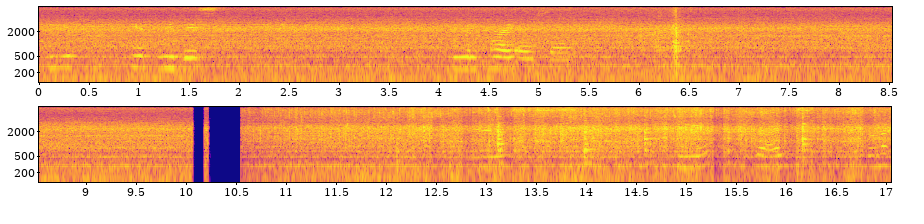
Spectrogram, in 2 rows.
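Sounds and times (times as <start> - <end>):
chicken sizzling in hot oil: 10.6 - 17.0.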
